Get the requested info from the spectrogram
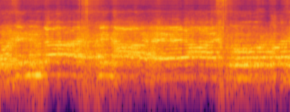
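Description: Male voices chanting a Shia noha, an Urdu mourning lament, in a slow melodic line with a long held, wavering note in the middle.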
